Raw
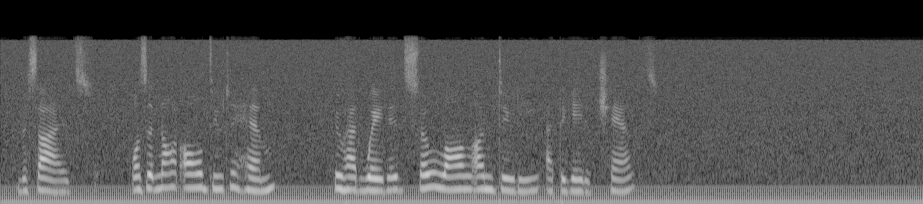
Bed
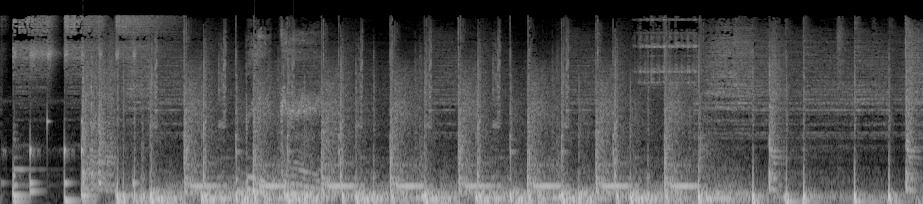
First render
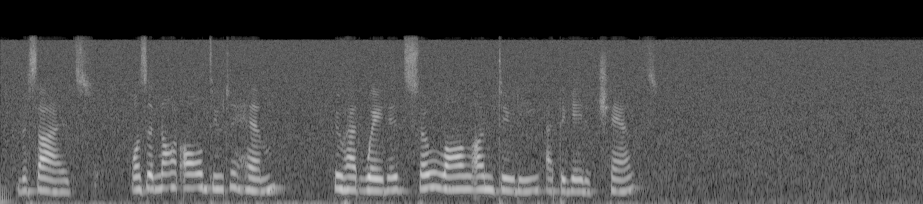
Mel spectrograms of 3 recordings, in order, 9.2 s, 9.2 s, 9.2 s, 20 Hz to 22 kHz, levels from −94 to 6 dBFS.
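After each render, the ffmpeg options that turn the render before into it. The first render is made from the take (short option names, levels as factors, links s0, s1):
-af "bandreject=f=50:t=h:w=6,bandreject=f=100:t=h:w=6,bandreject=f=150:t=h:w=6,bandreject=f=200:t=h:w=6,bandreject=f=250:t=h:w=6"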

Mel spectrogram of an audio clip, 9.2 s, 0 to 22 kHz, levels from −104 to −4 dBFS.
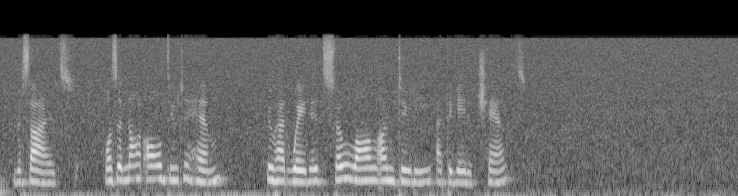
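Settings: -af "afftdn=nr=6:nf=-39"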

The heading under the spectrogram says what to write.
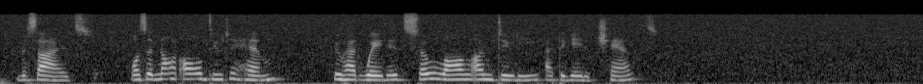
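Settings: -af anull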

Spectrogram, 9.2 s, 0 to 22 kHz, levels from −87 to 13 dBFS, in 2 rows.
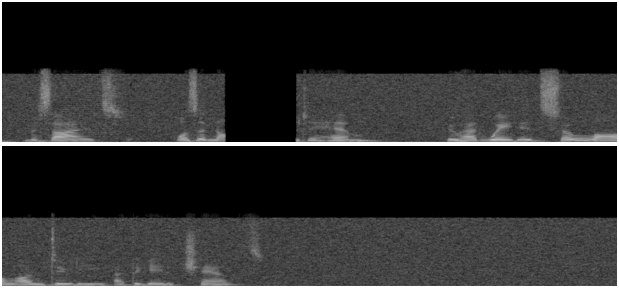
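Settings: -filter_complex "[0:a]asettb=1/sr,asplit=3[s0][s1][s2];[s0]atrim=end=0.444[s3];[s1]atrim=start=0.44:end=0.86,asetpts=PTS-STARTPTS,afade=t=in:d=0.004:c=qsin,afade=t=out:st=0.416:d=0.004:c=qsin,aecho=1:1:3.3:0.64,atrim=end_sample=18522[s4];[s2]atrim=start=0.856[s5];[s3][s4]acrossfade=d=0.004:c1=hsin:c2=qsin[s6];[s6][s5]acrossfade=d=0.004:c1=qsin:c2=hsin,asplit=3[s7][s8][s9];[s7]atrim=end=1.67,asetpts=PTS-STARTPTS,afade=t=out:st=1.666:d=0.004:c=hsin[s10];[s8]atrim=start=1.67:end=2.21,asetpts=PTS-STARTPTS,volume=0[s11];[s9]atrim=start=2.21,asetpts=PTS-STARTPTS,afade=t=in:d=0.004:c=hsin[s12];[s10][s11][s12]concat=n=3:v=0:a=1"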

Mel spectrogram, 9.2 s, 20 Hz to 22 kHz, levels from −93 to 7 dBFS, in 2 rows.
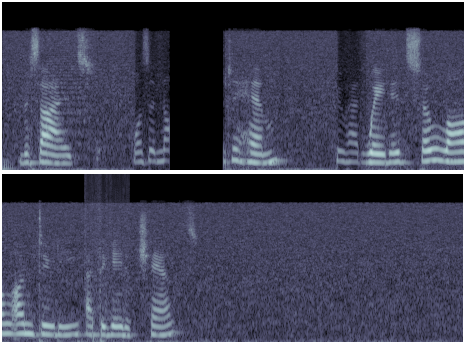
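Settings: -filter_complex "[0:a]asettb=1/sr,asplit=3[s0][s1][s2];[s0]atrim=end=1.214[s3];[s1]atrim=start=1.21:end=2.23,asetpts=PTS-STARTPTS,afade=t=in:d=0.004:c=qsin,afade=t=out:st=1.016:d=0.004:c=qsin,acompressor=threshold=0.0126:ratio=3:attack=3.2:release=140:knee=1:detection=peak[s4];[s2]atrim=start=2.226[s5];[s3][s4]acrossfade=d=0.004:c1=hsin:c2=qsin[s6];[s6][s5]acrossfade=d=0.004:c1=qsin:c2=hsin,asettb=1/sr,asplit=3[s7][s8][s9];[s7]atrim=end=2.774[s10];[s8]atrim=start=2.77:end=3.64,asetpts=PTS-STARTPTS,afade=t=in:d=0.004:c=qsin,afade=t=out:st=0.866:d=0.004:c=qsin,acompressor=threshold=0.0178:ratio=6:attack=3.2:release=140:knee=1:detection=peak[s11];[s9]atrim=start=3.636[s12];[s10][s11]acrossfade=d=0.004:c1=hsin:c2=qsin[s13];[s13][s12]acrossfade=d=0.004:c1=qsin:c2=hsin,asettb=1/sr,asplit=3[s14][s15][s16];[s14]atrim=end=5.444[s17];[s15]atrim=start=5.44:end=5.89,asetpts=PTS-STARTPTS,afade=t=in:d=0.004:c=qsin,afade=t=out:st=0.446:d=0.004:c=qsin,aeval=exprs='val(0)+0.5*0.0168*sgn(val(0))':c=same[s18];[s16]atrim=start=5.886[s19];[s17][s18]acrossfade=d=0.004:c1=hsin:c2=qsin[s20];[s20][s19]acrossfade=d=0.004:c1=qsin:c2=hsin"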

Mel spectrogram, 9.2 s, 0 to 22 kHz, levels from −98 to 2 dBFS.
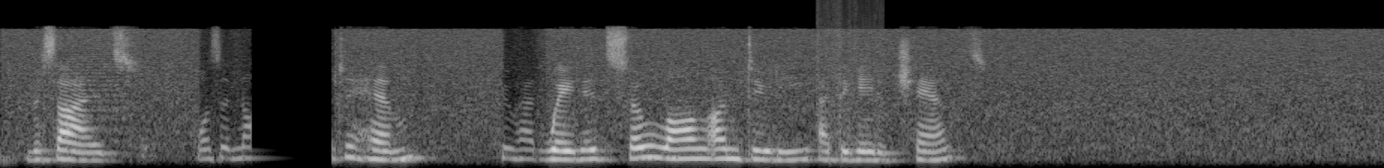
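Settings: -af "highpass=f=190:w=0.5412,highpass=f=190:w=1.3066,bandreject=f=60:t=h:w=6,bandreject=f=120:t=h:w=6,bandreject=f=180:t=h:w=6,bandreject=f=240:t=h:w=6,bandreject=f=300:t=h:w=6,bandreject=f=360:t=h:w=6,bandreject=f=420:t=h:w=6"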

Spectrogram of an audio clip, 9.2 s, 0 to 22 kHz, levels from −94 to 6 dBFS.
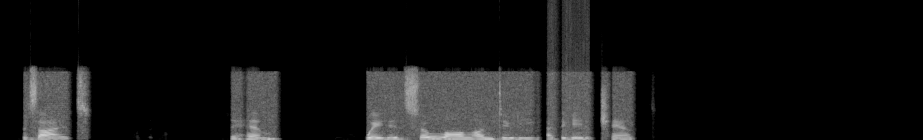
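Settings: -af "agate=range=0.00158:threshold=0.0355:ratio=16:detection=peak"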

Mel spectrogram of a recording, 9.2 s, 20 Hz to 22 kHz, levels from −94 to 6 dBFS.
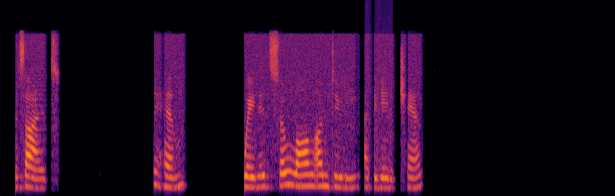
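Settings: -af "agate=range=0.178:threshold=0.00708:ratio=16:detection=peak,highpass=f=360:p=1"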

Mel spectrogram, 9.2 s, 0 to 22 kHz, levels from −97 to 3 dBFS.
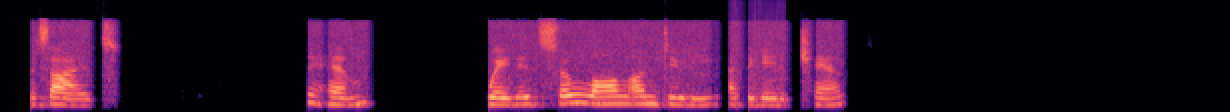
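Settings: -af "volume=1.41"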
